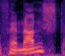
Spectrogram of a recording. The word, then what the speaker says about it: Fernandes: Aber wichtigste Spieler natürlich äh, Bruno Fernandes oder Bruno Fernandes, das kann sich jeder selber aussuchen. Das wäre die korrekte Aussprache, habe ich gelernt.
